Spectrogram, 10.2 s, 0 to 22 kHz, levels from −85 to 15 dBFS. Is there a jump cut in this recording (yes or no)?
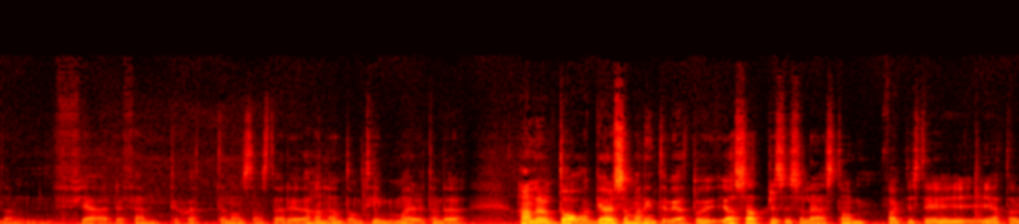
no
